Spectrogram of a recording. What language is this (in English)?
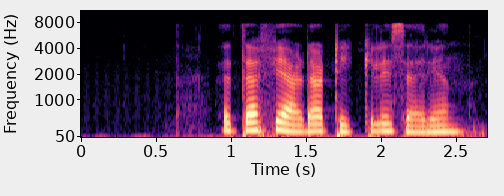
Norwegian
